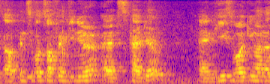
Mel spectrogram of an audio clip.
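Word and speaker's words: Scytale: It's called SkyTel. People have called it skittily.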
